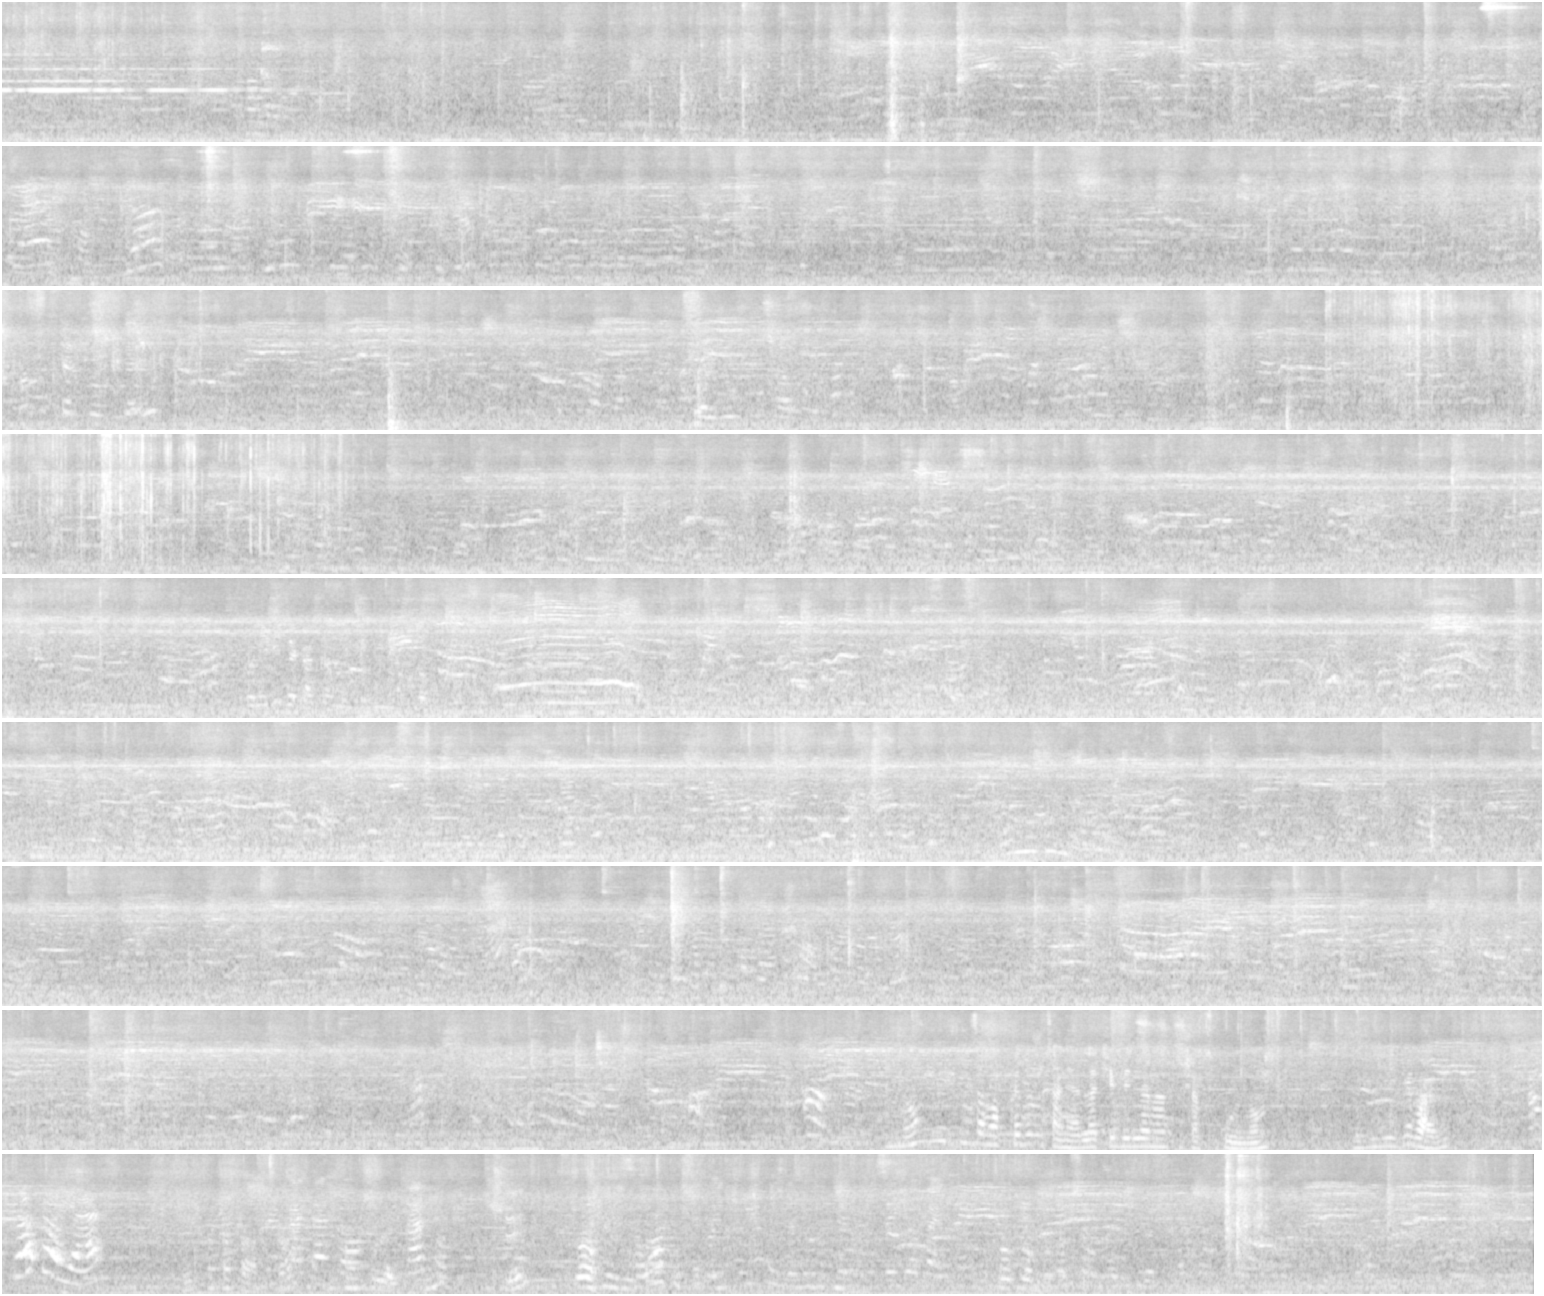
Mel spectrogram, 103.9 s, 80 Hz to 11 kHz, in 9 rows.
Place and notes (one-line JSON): {"title": "Lidl store, Szymanowskiego, Poznan - shopping", "date": "2018-09-01 18:00:00", "description": "(binaural rec, please use headphones) shopping at lidl store. entire visit at the store from the entrance to the cash registers (roland r-07 + luhd pm-01 bins)", "latitude": "52.46", "longitude": "16.91", "altitude": "100", "timezone": "GMT+1"}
